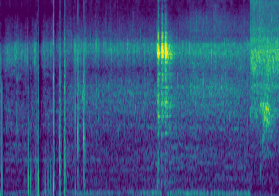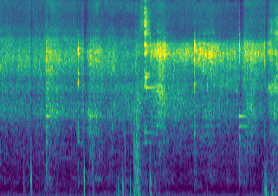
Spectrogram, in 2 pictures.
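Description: Potatoes fry in a pan for a rohu fish curry with raw tomatoes, a steady close sizzle broken by sharp scraping stir strokes, first clustered early on and then spaced out over a continuous hiss.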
